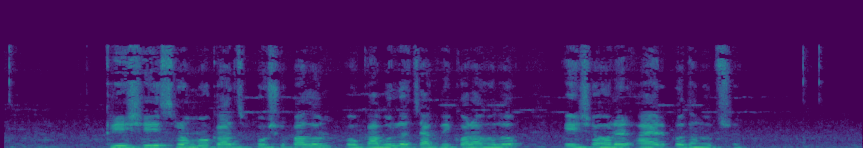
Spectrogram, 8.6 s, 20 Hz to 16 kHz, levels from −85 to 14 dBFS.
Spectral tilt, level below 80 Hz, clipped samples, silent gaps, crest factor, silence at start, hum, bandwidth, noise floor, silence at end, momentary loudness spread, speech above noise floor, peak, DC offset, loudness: -6 dB/octave; -62 dBFS; under 0.1%; none; 18 dB; 0.4 s; none; 11.5 kHz; -56 dBFS; 1.2 s; 8 LU; 31 dB; -8 dBFS; under 0.1%; -26 LUFS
